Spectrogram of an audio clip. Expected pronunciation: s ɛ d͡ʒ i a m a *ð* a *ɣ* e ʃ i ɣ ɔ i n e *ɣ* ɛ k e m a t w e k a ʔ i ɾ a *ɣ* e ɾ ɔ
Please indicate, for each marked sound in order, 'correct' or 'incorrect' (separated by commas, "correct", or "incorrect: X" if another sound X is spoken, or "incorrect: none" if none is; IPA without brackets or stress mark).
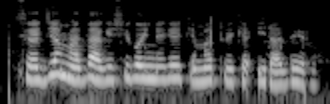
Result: correct, correct, correct, incorrect: ð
